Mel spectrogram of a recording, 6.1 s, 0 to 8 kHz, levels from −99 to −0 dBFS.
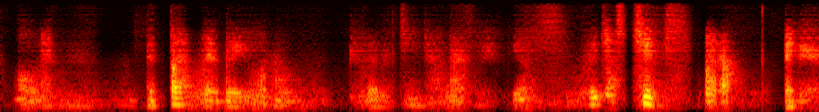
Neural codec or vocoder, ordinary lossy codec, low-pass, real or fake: codec, 44.1 kHz, 0.9 kbps, DAC; none; 7.2 kHz; fake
